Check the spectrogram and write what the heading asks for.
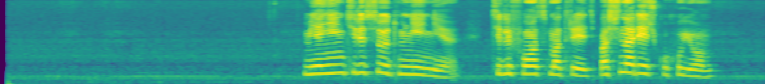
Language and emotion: Russian, angry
